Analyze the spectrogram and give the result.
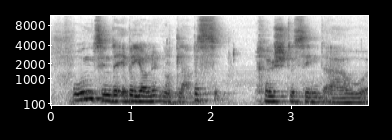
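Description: Noticeable background noise and audible room echo accompany a man speaking at a very slow pace. His pitch is fairly high, with ordinary pitch variation. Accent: Swiss. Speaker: podcast co-host. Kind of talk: casual chat. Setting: studio recording with cameras.

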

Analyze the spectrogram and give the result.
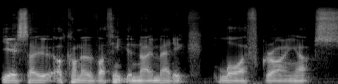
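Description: In a very clean recording with a silent background, a man with an Australian accent speaks at a very deep, low pitch with ordinary pitch variation. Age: 50s. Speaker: war veteran. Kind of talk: interview.

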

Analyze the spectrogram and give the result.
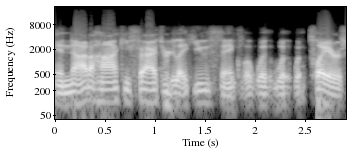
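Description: In a dry, close sound with no echo, a man with a Minnesota accent speaks at a fairly low pitch. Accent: Upper Midwest Minnesota. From Minnesota Iron Range, Coleraine. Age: 50s. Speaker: college hockey coach. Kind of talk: casual interview chat. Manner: energetic.

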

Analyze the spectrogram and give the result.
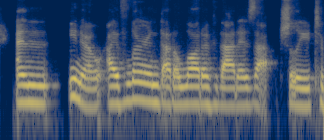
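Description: Against a quiet background, a woman speaks at a medium pitch with a Western Canadian accent. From Canada, Vancouver. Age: 20s. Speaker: food company founder. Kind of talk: interview.

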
